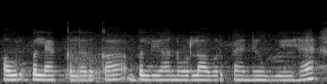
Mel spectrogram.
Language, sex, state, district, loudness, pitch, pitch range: Hindi, female, Uttar Pradesh, Shamli, -16 LUFS, 210 Hz, 205-215 Hz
